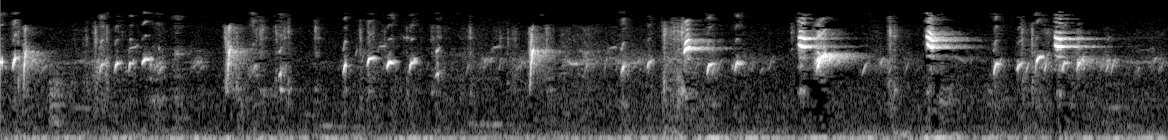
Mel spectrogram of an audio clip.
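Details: European goldfinch calling to prompt a caged bird into song: quick chirps and twittering notes, roughly ninety per minute at irregular spacing, growing louder with bright ringing notes near the end.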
